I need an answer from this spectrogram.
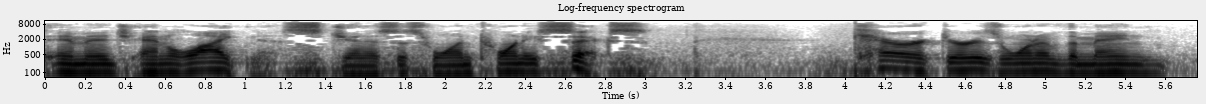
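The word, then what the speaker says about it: character (χαρακτήρ): The Greek word translated image in the verse is pronounced character.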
